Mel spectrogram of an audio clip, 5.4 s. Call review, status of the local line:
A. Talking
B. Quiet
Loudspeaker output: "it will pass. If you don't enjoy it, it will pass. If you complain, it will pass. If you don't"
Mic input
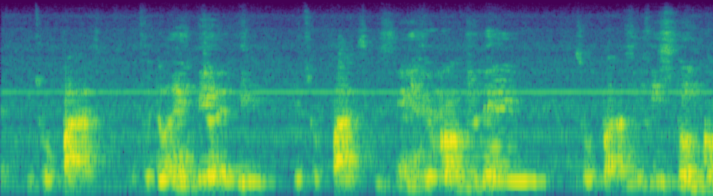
A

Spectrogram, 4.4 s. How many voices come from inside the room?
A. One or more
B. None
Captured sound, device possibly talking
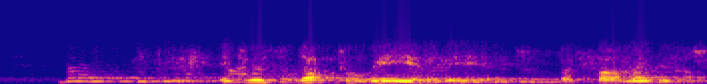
A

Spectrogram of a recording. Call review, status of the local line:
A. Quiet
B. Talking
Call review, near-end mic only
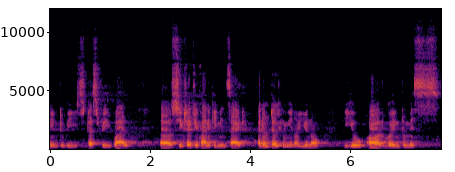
A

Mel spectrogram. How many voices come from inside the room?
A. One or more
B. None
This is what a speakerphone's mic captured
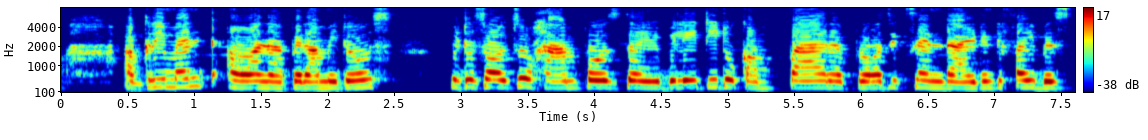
B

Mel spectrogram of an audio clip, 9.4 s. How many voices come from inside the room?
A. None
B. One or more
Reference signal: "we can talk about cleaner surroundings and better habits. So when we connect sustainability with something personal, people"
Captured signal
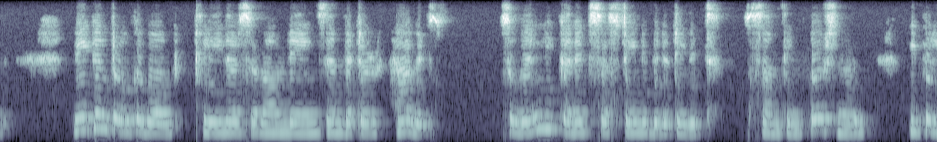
A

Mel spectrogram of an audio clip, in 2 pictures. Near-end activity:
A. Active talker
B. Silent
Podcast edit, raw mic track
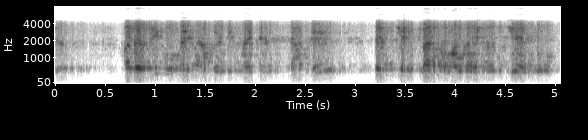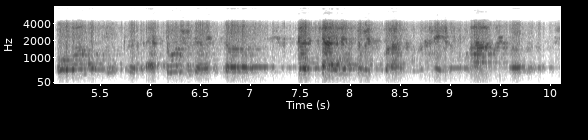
B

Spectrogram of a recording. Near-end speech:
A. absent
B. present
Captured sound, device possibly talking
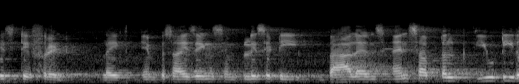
A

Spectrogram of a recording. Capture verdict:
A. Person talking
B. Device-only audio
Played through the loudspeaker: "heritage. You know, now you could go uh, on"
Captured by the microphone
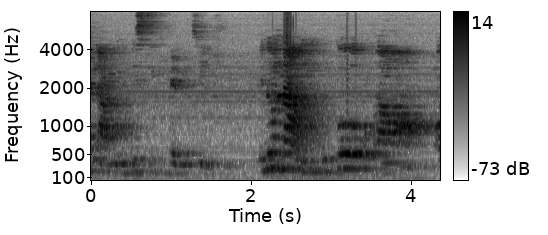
B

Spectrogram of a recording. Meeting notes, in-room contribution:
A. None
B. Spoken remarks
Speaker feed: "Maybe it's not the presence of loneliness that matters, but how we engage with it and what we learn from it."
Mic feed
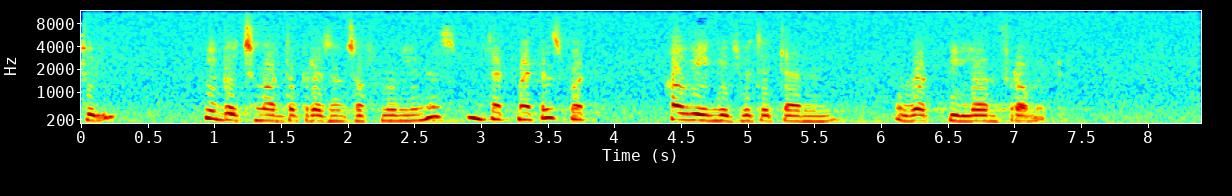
A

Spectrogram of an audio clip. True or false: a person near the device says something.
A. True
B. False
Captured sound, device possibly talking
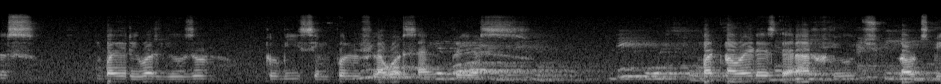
A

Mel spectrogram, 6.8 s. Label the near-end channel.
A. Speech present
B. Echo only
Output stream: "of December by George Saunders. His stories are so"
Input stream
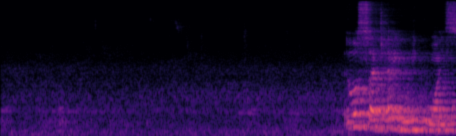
A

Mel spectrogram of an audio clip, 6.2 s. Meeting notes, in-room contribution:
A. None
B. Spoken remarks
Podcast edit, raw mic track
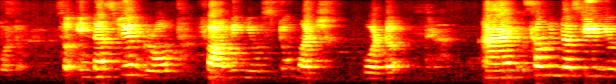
A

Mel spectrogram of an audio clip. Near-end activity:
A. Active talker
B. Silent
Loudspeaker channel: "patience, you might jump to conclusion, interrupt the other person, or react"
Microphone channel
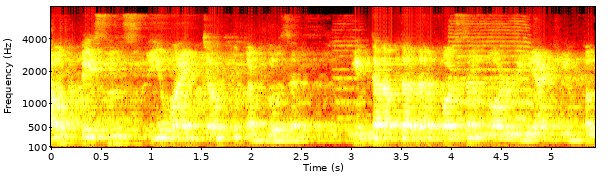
B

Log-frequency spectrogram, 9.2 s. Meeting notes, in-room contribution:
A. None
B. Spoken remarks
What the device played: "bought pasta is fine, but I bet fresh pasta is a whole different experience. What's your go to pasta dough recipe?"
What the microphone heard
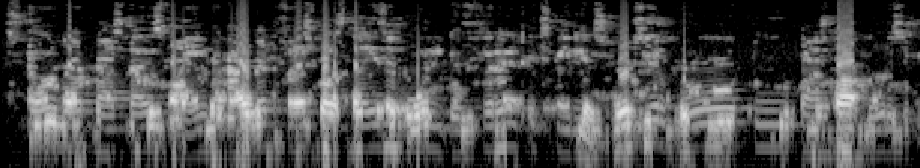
A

